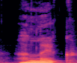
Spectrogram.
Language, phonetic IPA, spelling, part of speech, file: Ukrainian, [ɦɫɛk], глек, noun, Uk-глек.ogg
- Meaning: 1. pitcher, jar, jug (esp. one made of clay, with an indented bottom) 2. a variety of pear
